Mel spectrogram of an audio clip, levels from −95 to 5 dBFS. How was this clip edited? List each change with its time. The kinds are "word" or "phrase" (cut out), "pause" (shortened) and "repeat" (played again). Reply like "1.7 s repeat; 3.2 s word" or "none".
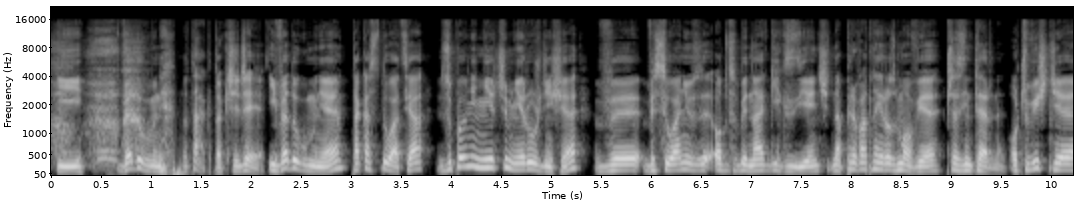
1.6 s word; 6.8 s word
